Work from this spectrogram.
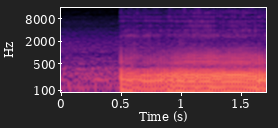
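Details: A sleeping bulldog gives one sudden, loud, low rattling snore that starts abruptly and holds steady for over a second in a small room.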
